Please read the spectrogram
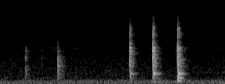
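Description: Hammer tapping a chisel against a car emblem to knock it off: a couple of faint light taps, then three quicker, louder sharp taps in the second half.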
